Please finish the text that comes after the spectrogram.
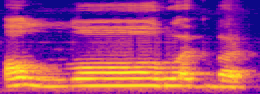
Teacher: اللہ کے نام کے اوپر کھڑا زبر بھی ہے، اس کو ہم 2 سیکنڈ کے لیے کھینچ کے پڑھیں گے۔ کھڑی حرکات کو 2 سیکنڈ یعنی 1 الف یعنی 2 حرکات کے برابر ہم کھینچ کے پڑھیں گے۔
